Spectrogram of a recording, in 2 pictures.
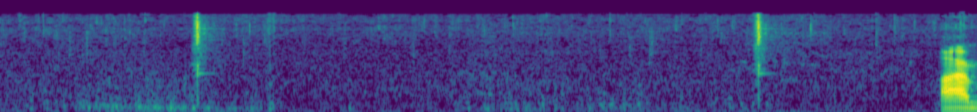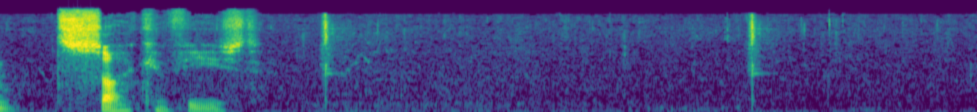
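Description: A lighter's flint wheel clicks as it is flicked several times.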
